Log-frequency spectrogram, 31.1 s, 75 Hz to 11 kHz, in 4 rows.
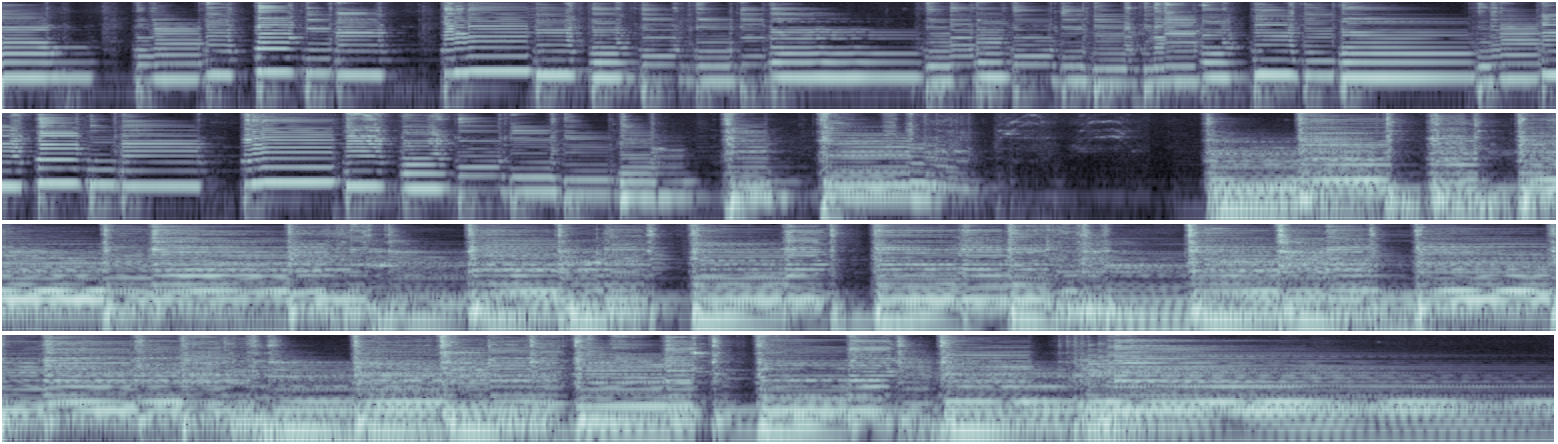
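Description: Flight F-230CEQ Grand Concert cutaway acoustic guitar, with a spruce top and agathis back and sides, played solo. For the first half it plays a melodic line picked note by note. After a brief break about 13 seconds in, it plays full strummed chords.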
